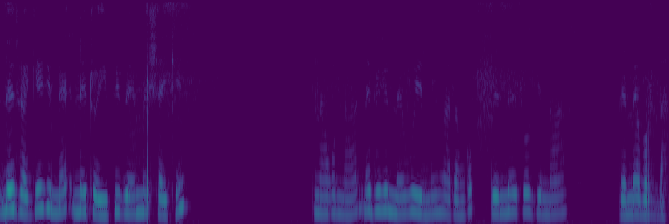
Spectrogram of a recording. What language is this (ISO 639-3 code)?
mas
